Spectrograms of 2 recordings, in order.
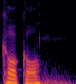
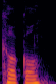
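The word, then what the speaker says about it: Koukl: I think you say it focal I think is the um it's Greg Kokal.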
